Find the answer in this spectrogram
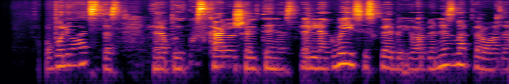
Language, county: Lithuanian, Kaunas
